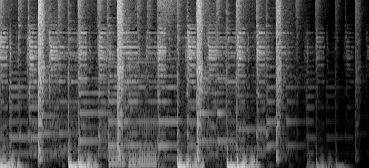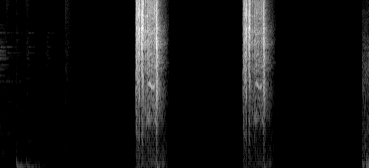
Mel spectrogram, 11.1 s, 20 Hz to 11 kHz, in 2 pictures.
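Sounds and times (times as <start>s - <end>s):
camera shutter click: 7.6s - 8.0s, 9.2s - 9.7s.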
